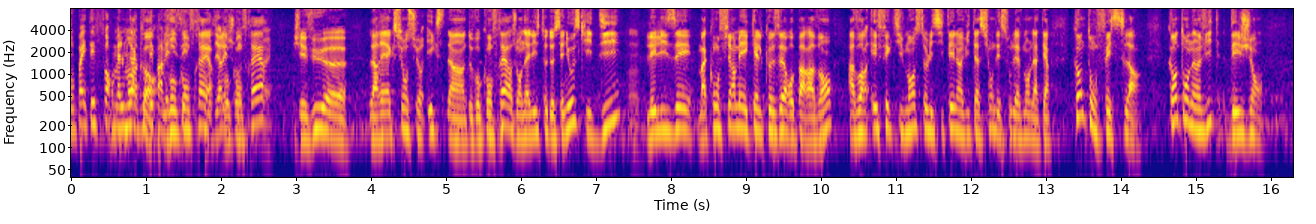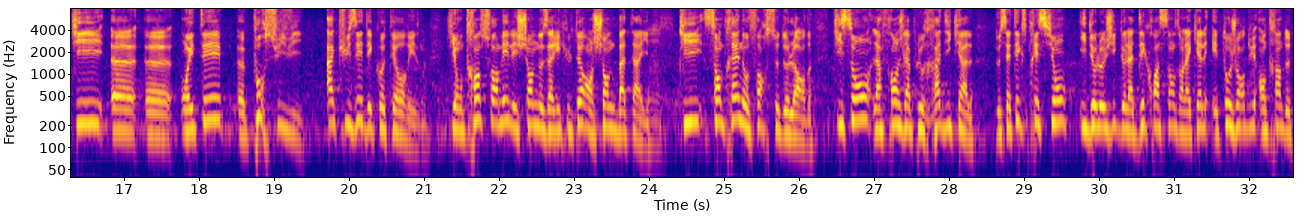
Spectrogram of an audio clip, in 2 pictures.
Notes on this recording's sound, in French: en direct et en public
